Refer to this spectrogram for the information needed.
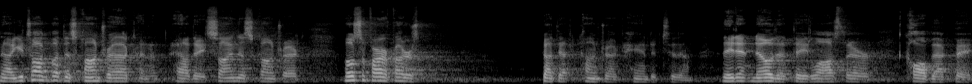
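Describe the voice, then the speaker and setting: Pausing long and often, a man with a fairly high pitch and ordinary pitch variation speaks at a fairly quick pace amid audible room echo. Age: 70s. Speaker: volunteer fire captain. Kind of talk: public comment at council meeting. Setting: city council meeting.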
